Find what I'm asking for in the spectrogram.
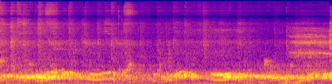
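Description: Pigeon pairs coo close by in a steady, throaty run of soft rolling calls, with a brief higher bird sound near the end.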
